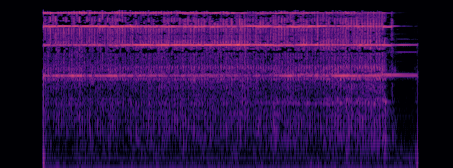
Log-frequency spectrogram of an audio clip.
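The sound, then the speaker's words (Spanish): A loud, shrill alarm clock rings at eight in the morning, continuously for about four seconds, a sustained metallic buzzing with bright high tones, then cuts off abruptly. No one speaks. “Suena el despertador.”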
